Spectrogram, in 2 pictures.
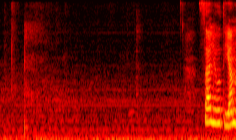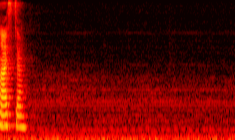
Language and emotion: Russian, positive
